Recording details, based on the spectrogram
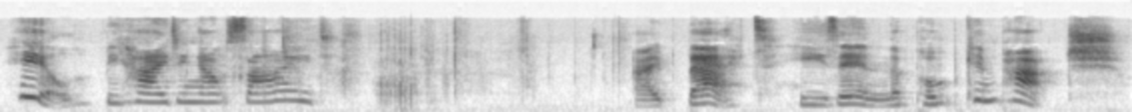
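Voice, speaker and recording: A woman's voice: high-pitched, lively intonation, extremely slow, sharp tone, exaggerated voice. A woman voicing a bossy, scornful cat from a picture book, with a snappy, scolding manner. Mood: scoffing.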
